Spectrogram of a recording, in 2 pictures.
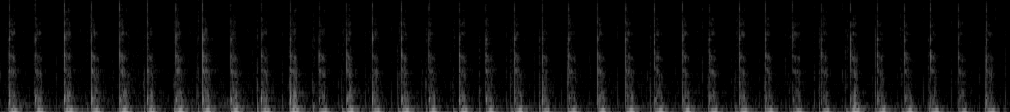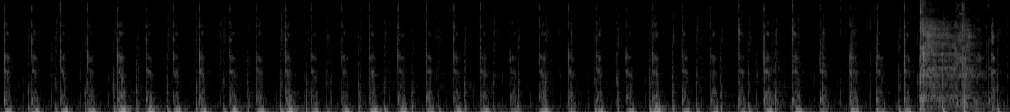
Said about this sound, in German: folge nun den deinen Fingern und klopfe mit mir. Tap, tap, tap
